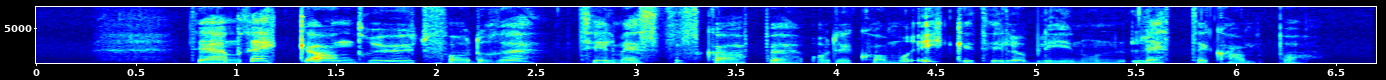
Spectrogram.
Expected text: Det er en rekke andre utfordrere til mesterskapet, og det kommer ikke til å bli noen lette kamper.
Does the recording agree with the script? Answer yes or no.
yes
